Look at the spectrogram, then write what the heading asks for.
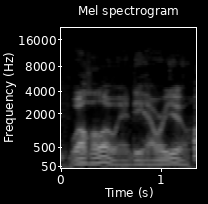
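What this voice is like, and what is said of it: Put-on radio announcer voice. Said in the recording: “radio voice”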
